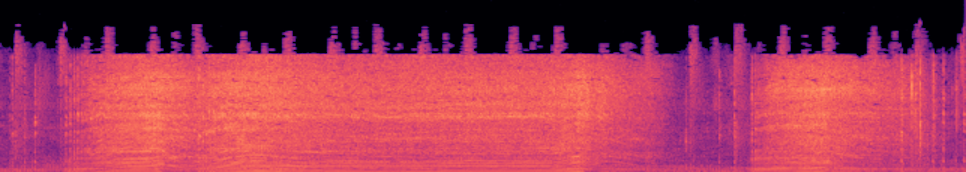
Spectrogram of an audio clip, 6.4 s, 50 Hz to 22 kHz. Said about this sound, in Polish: W sobotę rano około 8 obudziły mnie dźwięki piły. Wyjrzałem przez okno i okazało się, że najpiękniejsze drzewo, które widzę przez okno po przeciwnej stronie ulicy Żeromskiego, jest już w opłakanym stanie.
